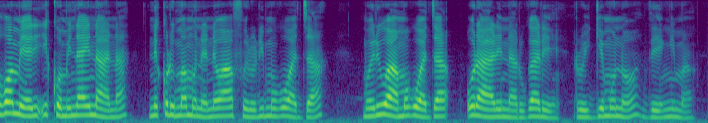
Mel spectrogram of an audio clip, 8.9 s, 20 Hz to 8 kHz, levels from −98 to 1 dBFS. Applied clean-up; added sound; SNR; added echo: none; none; none; none.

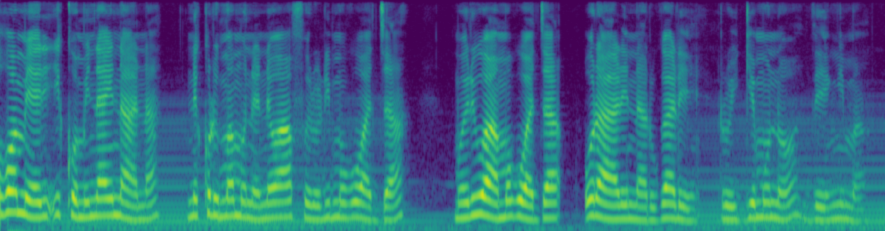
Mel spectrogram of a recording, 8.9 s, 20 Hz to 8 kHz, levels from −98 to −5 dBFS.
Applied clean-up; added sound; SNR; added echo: none; Bowed string instrument; 20 dB; none.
